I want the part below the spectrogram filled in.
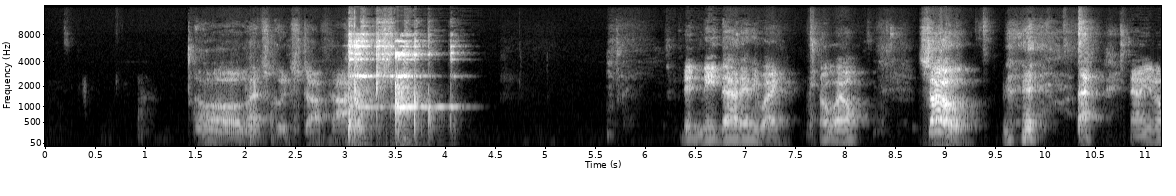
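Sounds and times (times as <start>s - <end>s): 
speech: 1.5s - 4.0s, 6.4s - 11.1s
glass object knocked over clinking: 3.0s - 4.3s.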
